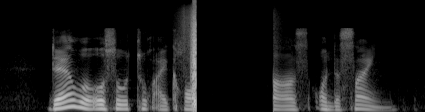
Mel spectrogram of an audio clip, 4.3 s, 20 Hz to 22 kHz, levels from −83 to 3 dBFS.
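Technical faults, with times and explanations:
1.72–2.85 s wireless microphone squelch dropout: fading radio signal lets hiss rise, then the receiver mutes for 0.78 s, a flat, near-empty band on the spectrogram.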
